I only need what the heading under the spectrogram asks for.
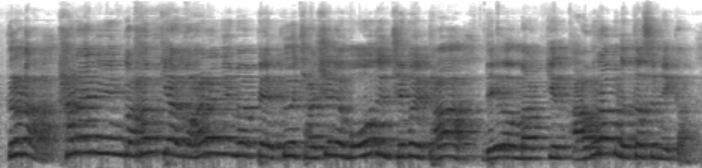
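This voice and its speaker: A man's voice: very high voice, moderate pace. A male pastor preaching a sermon. He questions his congregation and answers himself, and urges them to say amen. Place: church sanctuary. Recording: echoey church hall from far off.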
